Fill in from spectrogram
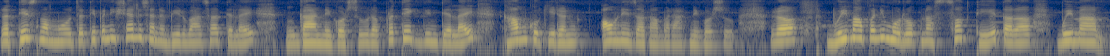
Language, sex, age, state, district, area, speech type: Nepali, female, 45-60, West Bengal, Darjeeling, rural, spontaneous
